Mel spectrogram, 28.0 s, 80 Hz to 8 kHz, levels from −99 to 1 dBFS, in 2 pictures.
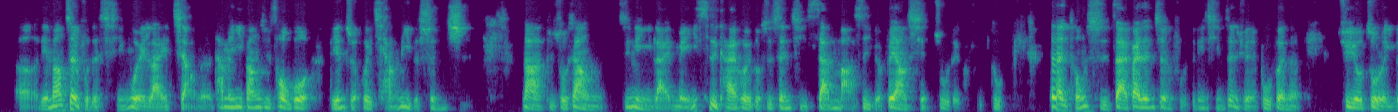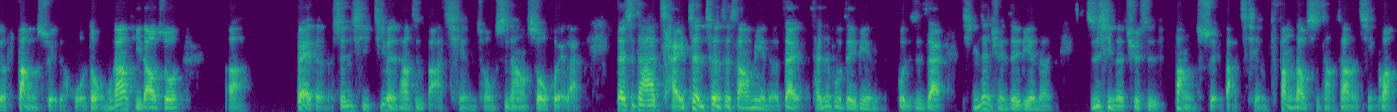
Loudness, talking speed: -27 LUFS, 335 characters per minute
